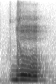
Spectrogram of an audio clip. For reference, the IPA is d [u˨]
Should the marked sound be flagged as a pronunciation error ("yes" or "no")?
yes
